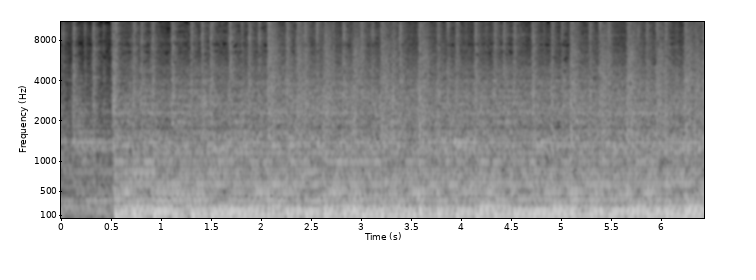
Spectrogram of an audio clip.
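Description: An indie band song from a September 1984 Peel Session radio recording kicks in after a brief half-second lull, with a full, loud band sound: driving steady beat, bright strummed guitars and bass, no singing yet.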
